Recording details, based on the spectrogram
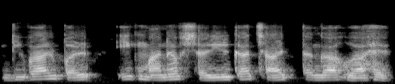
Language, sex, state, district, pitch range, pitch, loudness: Hindi, male, Assam, Sonitpur, 110-115 Hz, 110 Hz, -14 LUFS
